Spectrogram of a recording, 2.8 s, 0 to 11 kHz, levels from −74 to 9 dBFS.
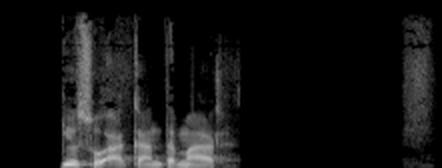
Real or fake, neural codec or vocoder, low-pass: real; none; 9.9 kHz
